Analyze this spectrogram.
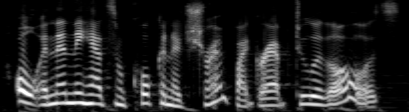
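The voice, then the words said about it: Thick Upper Midwest American accent. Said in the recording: “What is happening with this accent?... are you from Chicago? I said, well, actually, a little bit further north, Milwaukee.... It's thick.”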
